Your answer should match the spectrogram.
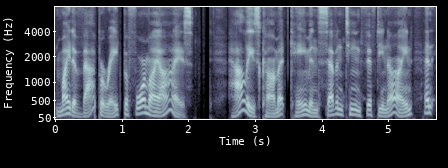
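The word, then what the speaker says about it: Halley: Halle's comet came in 1759 and 1835. He pronounced the name Holly.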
